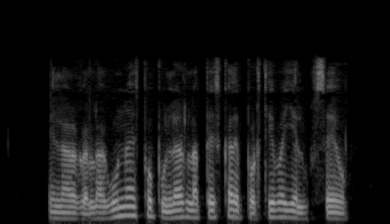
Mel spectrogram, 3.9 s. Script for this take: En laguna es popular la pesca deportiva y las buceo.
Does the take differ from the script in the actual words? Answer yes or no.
yes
